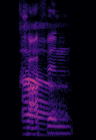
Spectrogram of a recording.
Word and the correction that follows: Coffee Stain Studios: Wait, I said that wrong. Coffee Stain Studios.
